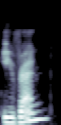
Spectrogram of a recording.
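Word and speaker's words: Irène: later they had a daughter Irene pronounced Iran because they're French and now they're in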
